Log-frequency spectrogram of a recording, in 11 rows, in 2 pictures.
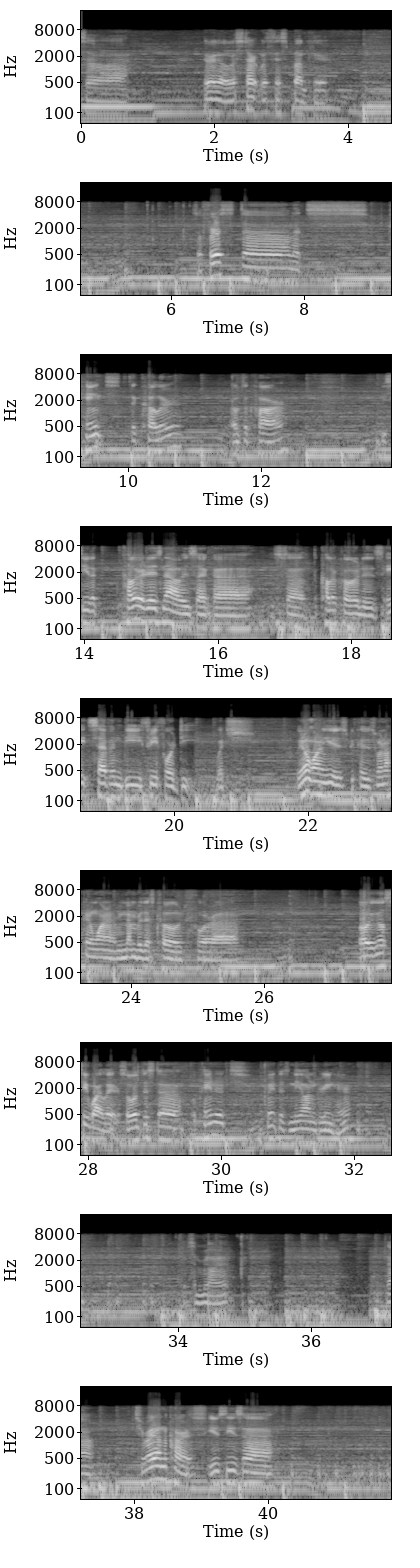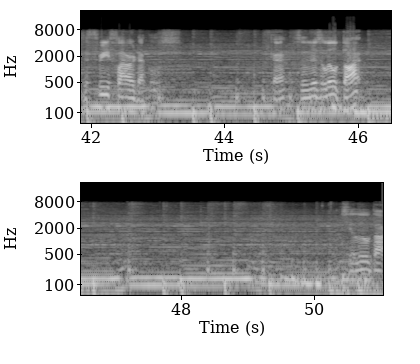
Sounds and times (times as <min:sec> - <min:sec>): Speech: 0:00.0 - 0:00.8, 0:01.8 - 0:03.8, 0:06.3 - 0:10.9, 0:11.6 - 0:12.4, 0:13.8 - 0:21.2, 0:21.8 - 0:25.7, 0:27.4 - 0:32.0, 0:34.0 - 0:34.9, 0:37.1 - 0:40.2, 0:41.8 - 0:43.4, 0:44.7 - 0:46.2, 0:50.4 - 0:51.0
Music: 0:00.0 - 0:51.0.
